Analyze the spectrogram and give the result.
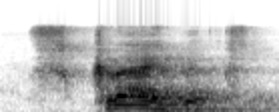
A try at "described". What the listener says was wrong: Described. We don't pronounce the ED on the end like you do in Spanish. It's described.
